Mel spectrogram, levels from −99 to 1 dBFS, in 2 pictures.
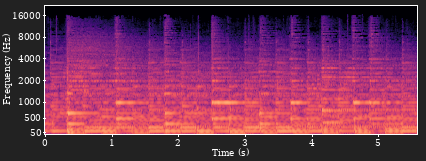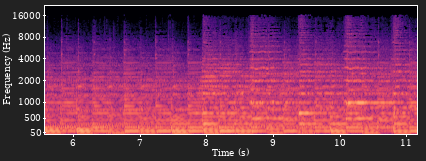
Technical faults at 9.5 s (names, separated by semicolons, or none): loud pop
